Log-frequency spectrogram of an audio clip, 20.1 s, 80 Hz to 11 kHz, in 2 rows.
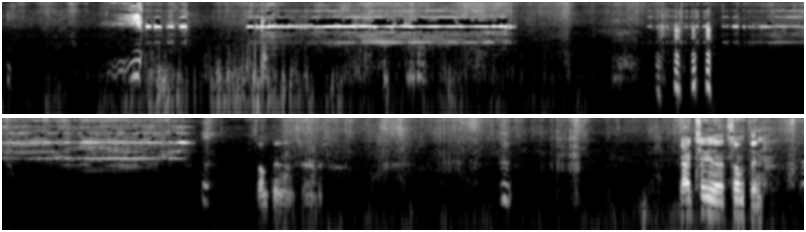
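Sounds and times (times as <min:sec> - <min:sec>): soil and grass rustling: 0:00.0 - 0:20.0
steady high electronic tone: 0:01.7 - 0:07.1, 0:07.9 - 0:12.5.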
